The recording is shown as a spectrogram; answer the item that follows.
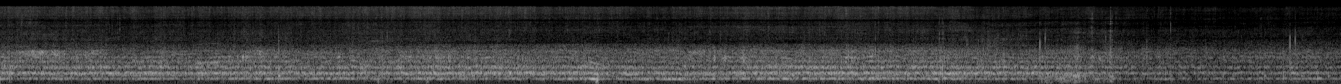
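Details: Loud, dense buzzing from a strong Jandaíra stingless bee colony. A rich droning hum with stacked tones holds steady throughout, then eases slightly near the end.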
